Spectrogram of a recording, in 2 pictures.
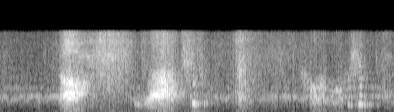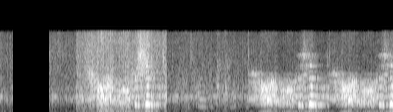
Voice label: scary voice with talking; The voice comes after "Oh God" and the first laugh, and appears to be saying "You're Horrible."; Scary Voice With Investigators Talking; The Jerome Ghost Report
